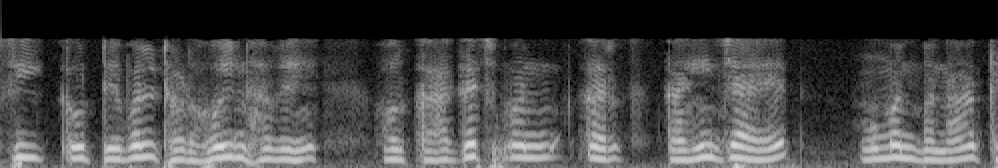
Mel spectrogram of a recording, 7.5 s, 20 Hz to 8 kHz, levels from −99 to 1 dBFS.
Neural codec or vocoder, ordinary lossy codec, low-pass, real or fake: none; AAC, 16 kbps; 7.2 kHz; real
